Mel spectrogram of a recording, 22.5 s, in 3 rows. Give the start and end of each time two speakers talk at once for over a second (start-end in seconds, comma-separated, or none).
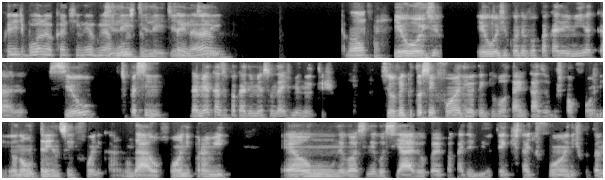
1.3-2.8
